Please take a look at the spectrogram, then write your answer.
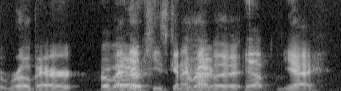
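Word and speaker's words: Robert: a huge year lease I believe you pronounce it robear nobody's gonna remember yep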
